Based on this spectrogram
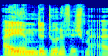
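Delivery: put-on German-accented character voice. Voicing a man in his story who calls himself the Tunafish-man, German accent. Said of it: "He's German now".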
